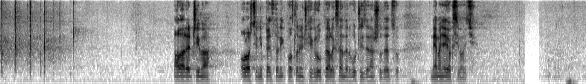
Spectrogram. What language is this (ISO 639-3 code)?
srp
